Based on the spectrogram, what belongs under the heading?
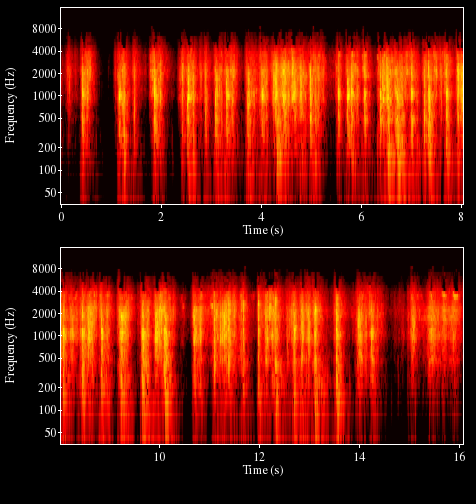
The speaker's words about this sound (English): I'd like to talk to him. Where is he? Out back, building the fence.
